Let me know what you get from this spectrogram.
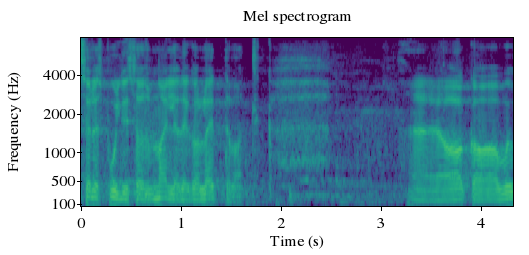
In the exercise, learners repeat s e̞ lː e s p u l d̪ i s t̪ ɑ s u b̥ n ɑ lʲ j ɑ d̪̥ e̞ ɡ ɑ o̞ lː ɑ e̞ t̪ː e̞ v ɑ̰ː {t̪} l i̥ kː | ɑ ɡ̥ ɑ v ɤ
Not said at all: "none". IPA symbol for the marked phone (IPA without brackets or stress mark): t̪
